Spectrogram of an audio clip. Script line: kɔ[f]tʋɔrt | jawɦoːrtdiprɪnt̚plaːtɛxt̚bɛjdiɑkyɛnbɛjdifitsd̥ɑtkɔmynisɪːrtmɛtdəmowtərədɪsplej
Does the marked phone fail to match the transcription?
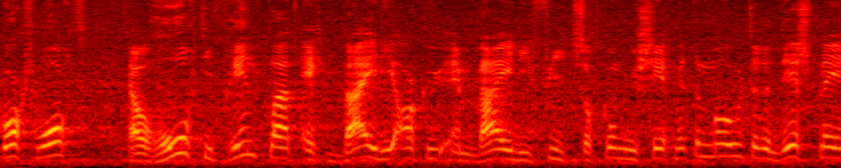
yes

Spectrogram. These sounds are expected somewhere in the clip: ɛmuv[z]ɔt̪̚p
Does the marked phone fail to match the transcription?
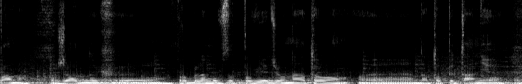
no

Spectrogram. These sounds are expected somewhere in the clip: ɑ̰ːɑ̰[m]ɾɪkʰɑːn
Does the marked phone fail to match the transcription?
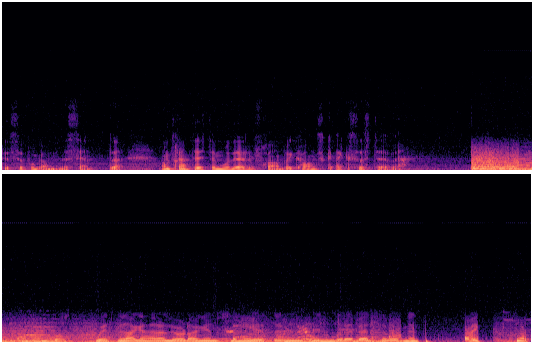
no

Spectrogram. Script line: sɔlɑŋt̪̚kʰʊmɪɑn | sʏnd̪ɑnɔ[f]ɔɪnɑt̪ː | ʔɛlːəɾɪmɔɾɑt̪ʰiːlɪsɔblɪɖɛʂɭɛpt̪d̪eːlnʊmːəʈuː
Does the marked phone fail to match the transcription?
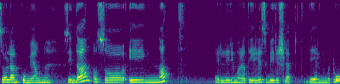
yes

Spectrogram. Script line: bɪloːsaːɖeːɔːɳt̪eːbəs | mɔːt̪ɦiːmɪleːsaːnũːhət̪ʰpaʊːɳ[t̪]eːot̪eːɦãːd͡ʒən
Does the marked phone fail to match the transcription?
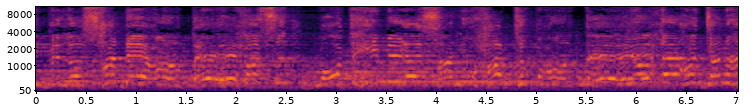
no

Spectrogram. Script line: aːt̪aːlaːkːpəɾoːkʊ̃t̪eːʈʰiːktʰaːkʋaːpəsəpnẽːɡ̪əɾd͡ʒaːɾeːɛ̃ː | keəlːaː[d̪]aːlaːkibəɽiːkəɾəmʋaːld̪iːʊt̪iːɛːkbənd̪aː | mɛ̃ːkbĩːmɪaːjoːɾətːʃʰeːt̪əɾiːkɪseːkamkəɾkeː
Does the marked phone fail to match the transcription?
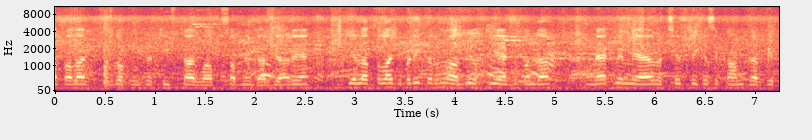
yes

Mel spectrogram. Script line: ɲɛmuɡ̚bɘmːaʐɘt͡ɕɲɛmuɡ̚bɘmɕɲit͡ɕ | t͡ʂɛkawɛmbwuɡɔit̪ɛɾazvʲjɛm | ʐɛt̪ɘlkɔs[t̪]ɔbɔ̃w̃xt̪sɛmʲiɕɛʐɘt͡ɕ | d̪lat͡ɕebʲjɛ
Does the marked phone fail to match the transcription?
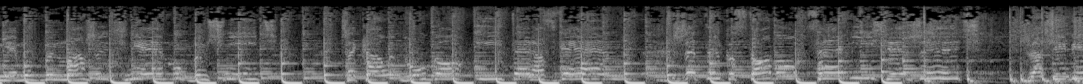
no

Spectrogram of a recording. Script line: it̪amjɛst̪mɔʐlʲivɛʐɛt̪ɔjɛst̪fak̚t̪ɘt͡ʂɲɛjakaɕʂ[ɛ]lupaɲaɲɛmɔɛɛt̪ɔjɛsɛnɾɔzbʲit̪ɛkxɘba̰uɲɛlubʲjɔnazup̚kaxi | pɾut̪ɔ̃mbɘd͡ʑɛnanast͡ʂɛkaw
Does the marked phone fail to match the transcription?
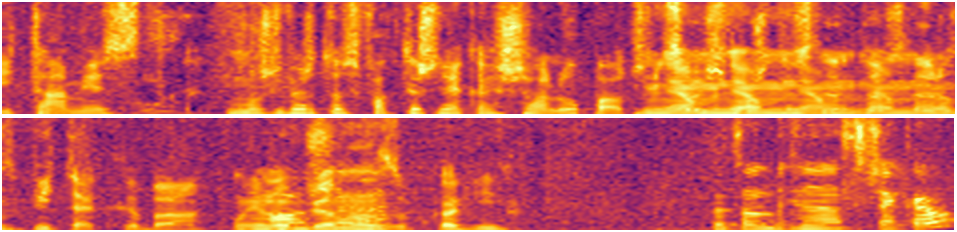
yes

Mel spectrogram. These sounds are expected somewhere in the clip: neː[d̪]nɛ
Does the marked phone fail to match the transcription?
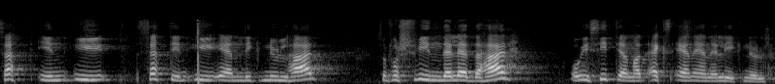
yes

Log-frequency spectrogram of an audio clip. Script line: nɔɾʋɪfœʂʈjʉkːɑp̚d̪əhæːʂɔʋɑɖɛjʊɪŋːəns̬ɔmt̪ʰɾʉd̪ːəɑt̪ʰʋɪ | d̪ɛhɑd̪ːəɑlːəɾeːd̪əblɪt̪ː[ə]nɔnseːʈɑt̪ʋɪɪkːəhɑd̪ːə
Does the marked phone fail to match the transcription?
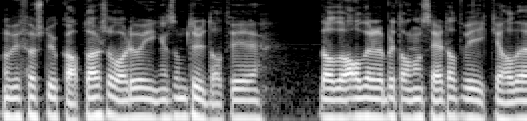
yes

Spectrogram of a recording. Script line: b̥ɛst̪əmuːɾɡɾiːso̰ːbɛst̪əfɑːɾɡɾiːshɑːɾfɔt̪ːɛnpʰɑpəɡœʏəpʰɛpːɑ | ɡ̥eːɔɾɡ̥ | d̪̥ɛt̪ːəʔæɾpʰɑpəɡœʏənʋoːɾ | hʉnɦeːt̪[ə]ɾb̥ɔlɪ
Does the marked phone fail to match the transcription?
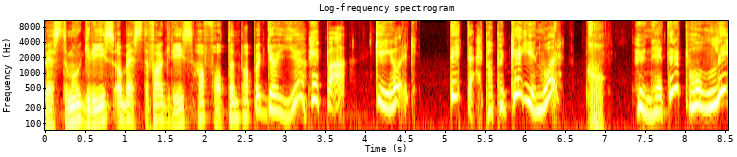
no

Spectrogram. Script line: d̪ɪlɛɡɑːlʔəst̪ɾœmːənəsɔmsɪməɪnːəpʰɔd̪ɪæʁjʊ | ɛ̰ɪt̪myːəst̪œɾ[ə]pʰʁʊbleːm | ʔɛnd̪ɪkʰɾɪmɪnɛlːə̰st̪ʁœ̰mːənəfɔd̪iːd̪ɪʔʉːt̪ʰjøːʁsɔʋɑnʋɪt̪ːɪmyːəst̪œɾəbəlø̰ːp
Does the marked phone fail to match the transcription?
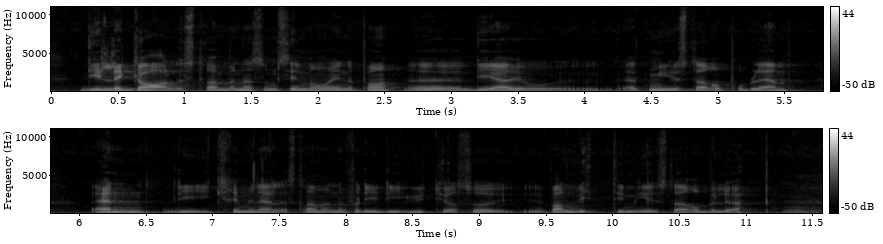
no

